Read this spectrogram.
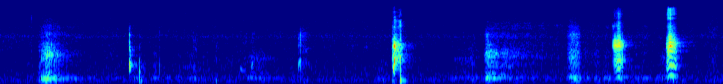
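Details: Hiccups: short, sharp hiccup sounds at irregular intervals, several over nine seconds, with faint breathing between.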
